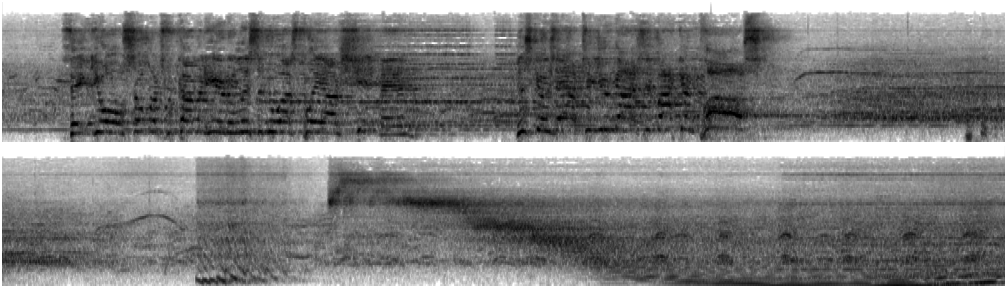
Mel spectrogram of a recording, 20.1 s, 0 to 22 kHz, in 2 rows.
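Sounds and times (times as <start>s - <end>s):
crowd cheering and whistling: 0.0s - 20.0s
low sustained bass notes: 16.1s - 20.0s.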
